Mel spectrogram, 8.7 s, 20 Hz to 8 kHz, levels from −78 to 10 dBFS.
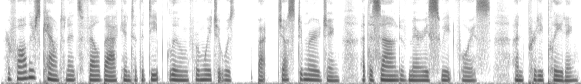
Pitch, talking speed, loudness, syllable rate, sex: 165 Hz, 180 wpm, -23 LUFS, 5.0 syllables/s, female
